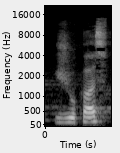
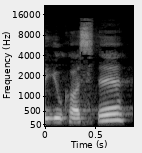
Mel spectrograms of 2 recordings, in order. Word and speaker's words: یوکاسته: لایوس بر تخت میشینه ژوکاست یا یوکاسته چون این جی اولش و این دو تلفظش ممکنه ژوکاسر یوکاسته رو همسر خودش میکن می‌کنه و به اصطلاح حکومتی شکل می‌گیره.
